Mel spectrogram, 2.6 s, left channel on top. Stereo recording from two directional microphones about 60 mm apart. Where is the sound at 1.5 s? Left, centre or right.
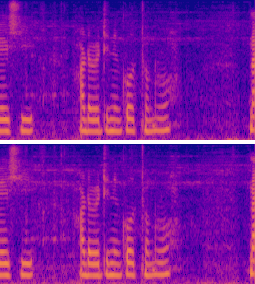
Centre.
